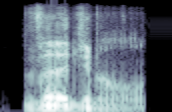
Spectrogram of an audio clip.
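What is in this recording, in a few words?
"virginal", British English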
